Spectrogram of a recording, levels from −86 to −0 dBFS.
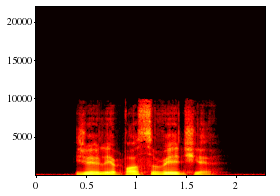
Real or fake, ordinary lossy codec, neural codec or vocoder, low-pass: fake; MP3, 64 kbps; autoencoder, 22.05 kHz, a latent of 192 numbers a frame, VITS, trained on many speakers; 9.9 kHz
